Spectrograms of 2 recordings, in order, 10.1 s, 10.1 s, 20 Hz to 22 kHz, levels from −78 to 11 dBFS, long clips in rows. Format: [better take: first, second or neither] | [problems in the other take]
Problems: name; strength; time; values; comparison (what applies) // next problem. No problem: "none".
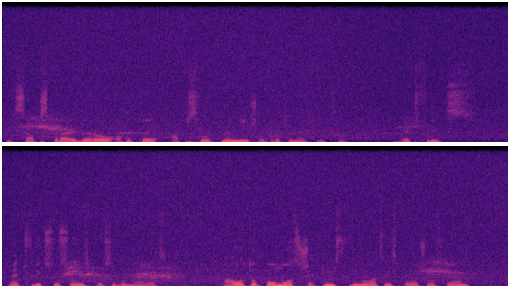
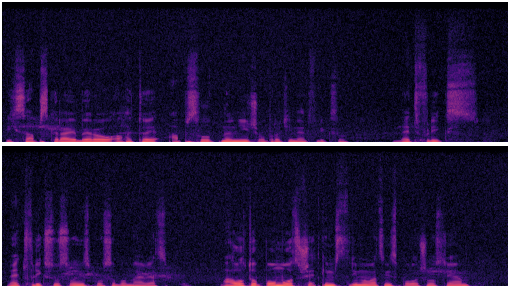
second | hiss; loud; throughout; 7 dB below the speech; faint in the second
